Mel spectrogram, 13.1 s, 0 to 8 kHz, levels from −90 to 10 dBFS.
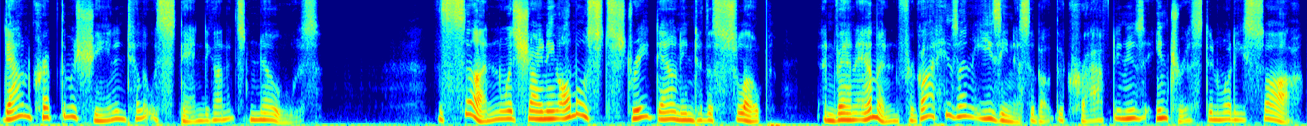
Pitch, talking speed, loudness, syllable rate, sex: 165 Hz, 170 wpm, -18 LUFS, 4.7 syllables/s, male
